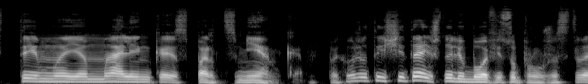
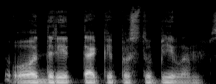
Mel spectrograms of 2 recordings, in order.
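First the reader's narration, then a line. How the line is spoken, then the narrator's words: Calm. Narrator (Russian): спокойно сказал Невиль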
